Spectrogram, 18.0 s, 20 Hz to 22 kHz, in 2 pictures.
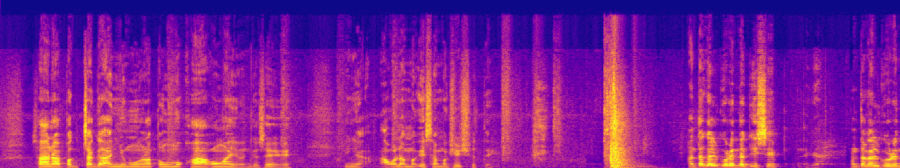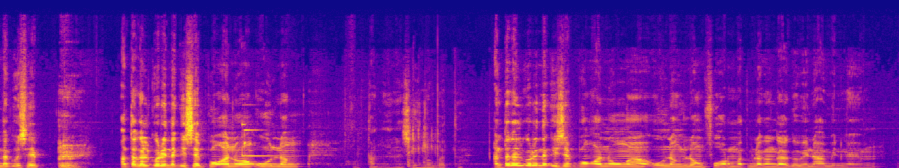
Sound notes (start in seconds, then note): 9.5 clears throat; 11.4 phone rings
